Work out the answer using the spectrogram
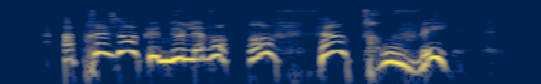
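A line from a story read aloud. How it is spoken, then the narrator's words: Excited. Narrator (French): reprit Agathe d'une voix toute excitée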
